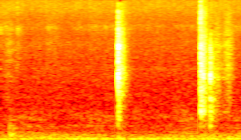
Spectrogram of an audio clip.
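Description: Two short sharp clicks over near silence, the second right at the end: hard, resin-coated card parts of a prop gauntlet knocking as they are handled.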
